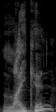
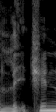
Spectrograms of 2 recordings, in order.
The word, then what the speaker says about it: lichen: I’m a big fan of the new lichen (which I always pronounced as lichen my whole life and now I’m a bit embarrassed I’ve been saying it wrong all this time...).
